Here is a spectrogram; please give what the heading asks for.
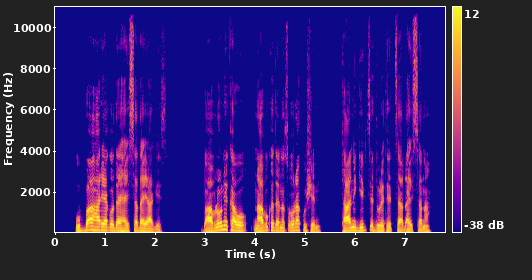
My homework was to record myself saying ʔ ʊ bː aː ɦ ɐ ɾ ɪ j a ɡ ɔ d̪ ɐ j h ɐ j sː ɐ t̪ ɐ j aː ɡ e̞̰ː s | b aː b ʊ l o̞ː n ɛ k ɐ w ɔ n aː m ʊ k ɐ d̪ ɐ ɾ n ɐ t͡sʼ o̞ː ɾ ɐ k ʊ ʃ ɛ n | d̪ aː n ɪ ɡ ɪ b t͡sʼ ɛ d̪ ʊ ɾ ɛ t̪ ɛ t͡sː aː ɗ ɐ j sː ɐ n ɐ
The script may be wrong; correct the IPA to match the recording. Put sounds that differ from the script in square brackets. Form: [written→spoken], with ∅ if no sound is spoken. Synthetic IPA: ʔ ʊ bː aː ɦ ɐ ɾ ɪ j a ɡ ɔ d̪ ɐ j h ɐ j sː ɐ [t̪→d̪] ɐ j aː ɡ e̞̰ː s | b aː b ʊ l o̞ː n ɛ k ɐ w ɔ n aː [m→b] ʊ k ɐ d̪ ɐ [ɾ→∅] n ɐ t͡sʼ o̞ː ɾ ɐ k ʊ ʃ ɛ n | [d̪→t̪] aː n ɪ ɡ ɪ b t͡sʼ ɛ d̪ ʊ ɾ ɛ t̪ ɛ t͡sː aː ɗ ɐ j sː ɐ n ɐ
